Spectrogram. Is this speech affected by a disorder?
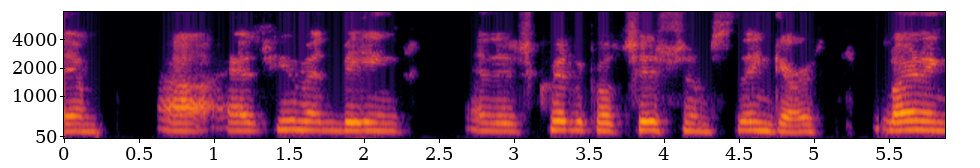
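Yes: ALS; expects to lose speech.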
